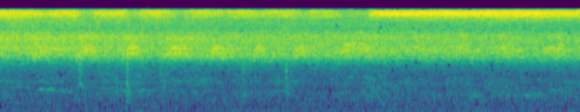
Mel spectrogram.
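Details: Cicadas calling on a hot summer day at a school playground: a constant high shrill drone with slight swells in strength, plus a few faint knocks in the background.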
